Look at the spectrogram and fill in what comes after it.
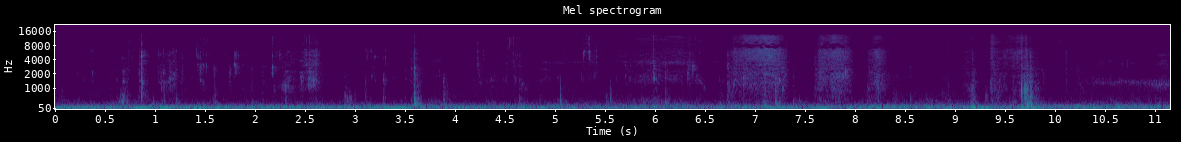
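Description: Close-miked chewing and crunching of fried chicken and vegetables, with many short sharp clicks and crackles, over a steady low hum.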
